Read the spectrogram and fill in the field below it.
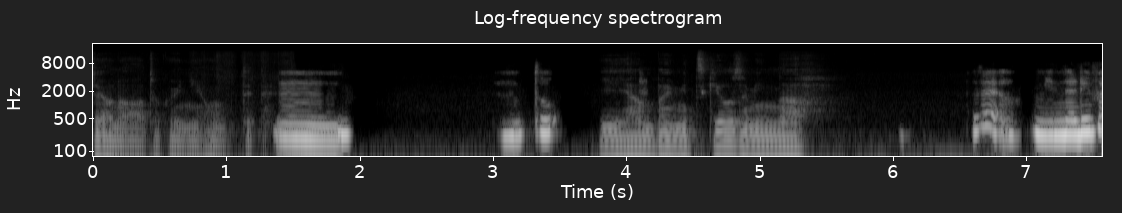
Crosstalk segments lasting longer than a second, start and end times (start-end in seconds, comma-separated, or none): none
